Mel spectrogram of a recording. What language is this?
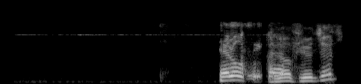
Gujarati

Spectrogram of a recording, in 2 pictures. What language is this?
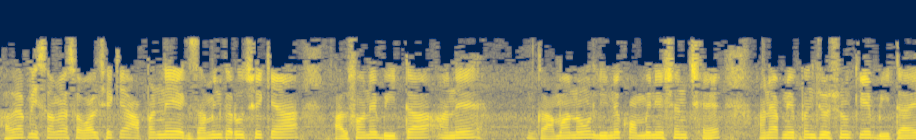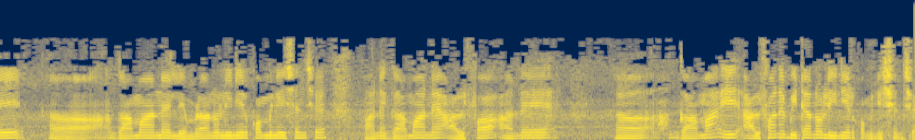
Gujarati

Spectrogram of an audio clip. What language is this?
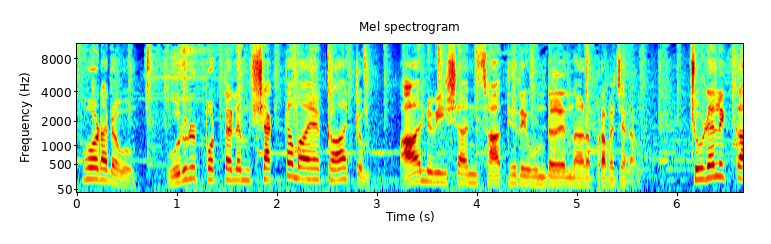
Malayalam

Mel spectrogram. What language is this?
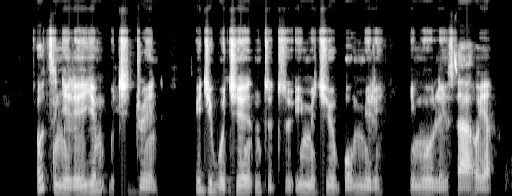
Igbo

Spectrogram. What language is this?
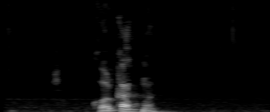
Turkish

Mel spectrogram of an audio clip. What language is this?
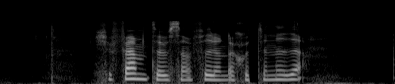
Swedish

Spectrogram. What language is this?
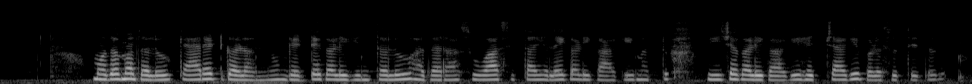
Kannada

